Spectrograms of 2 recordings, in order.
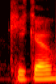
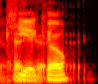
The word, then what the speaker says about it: Keiko: Kiko or is it Keiko? It's Keiko. Pretty sure it's Keiko.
